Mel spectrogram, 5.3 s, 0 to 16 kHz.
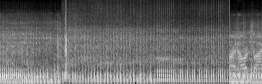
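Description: A new Kawasaki KX450 gas dirt bike engine revs and idles up close, a loud, rapid pulsing rumble that shifts pitch partway through, with people talking over it near the end.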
